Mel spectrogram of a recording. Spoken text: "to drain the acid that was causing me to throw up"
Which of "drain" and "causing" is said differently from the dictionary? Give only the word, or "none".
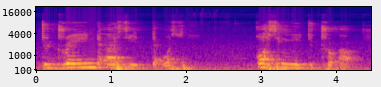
causing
